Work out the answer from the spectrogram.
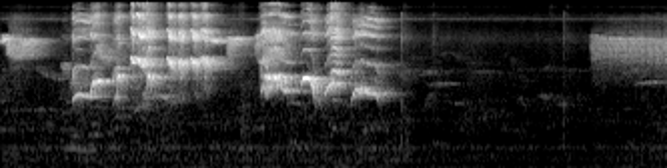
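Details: Orange-headed thrush in 'ngeplong' song: a long, dense outpouring of quick warbled whistles and chattering notes in two bursts, then quiet, with a faint hiss returning.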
